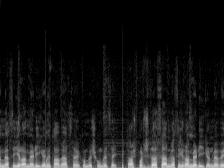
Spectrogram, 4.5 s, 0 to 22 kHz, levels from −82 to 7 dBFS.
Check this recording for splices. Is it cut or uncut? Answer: cut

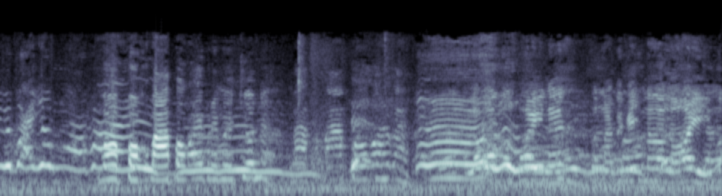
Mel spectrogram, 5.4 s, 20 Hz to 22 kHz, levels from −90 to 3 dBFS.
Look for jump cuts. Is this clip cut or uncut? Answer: uncut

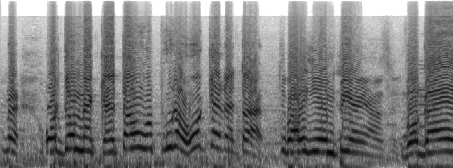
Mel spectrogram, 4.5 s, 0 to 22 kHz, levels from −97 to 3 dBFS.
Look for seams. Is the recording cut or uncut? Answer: cut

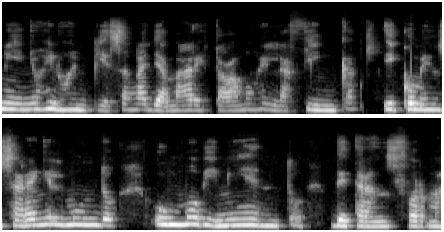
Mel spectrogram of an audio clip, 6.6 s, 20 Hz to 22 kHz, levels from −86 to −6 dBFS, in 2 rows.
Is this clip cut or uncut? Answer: cut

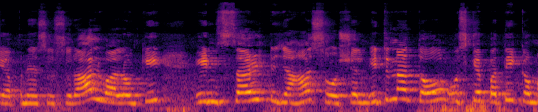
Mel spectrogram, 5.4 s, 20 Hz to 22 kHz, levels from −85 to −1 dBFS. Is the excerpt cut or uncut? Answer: cut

